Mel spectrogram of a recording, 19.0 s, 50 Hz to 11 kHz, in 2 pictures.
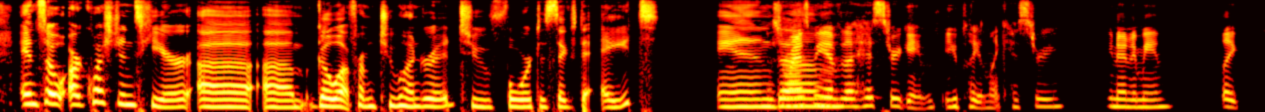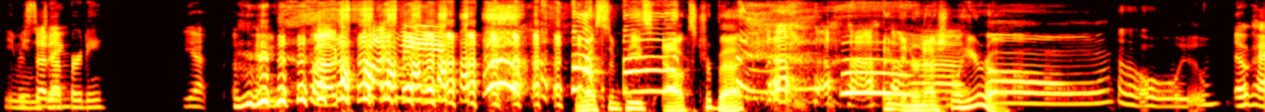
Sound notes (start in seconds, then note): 11.3 all laughing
